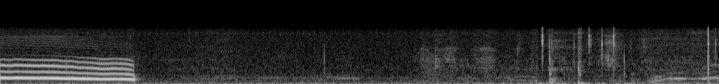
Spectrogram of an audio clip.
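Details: A single held cat wail, slightly falling, cuts off after about a second, leaving a quiet room with faint knocks and a soft distant note near the end.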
